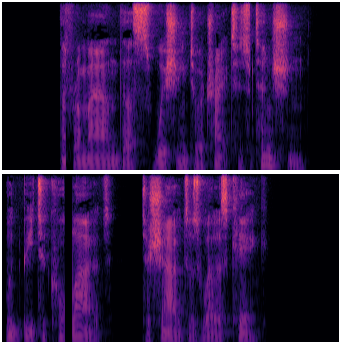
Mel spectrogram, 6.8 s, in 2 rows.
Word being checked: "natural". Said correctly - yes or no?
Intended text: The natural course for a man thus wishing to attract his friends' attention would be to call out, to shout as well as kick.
no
